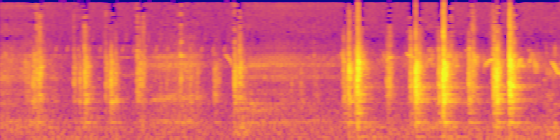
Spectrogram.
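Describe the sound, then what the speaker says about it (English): A wrench ratchets as it snugs a nut while a Hobart unit is being installed. A few scattered clicks come first, then a quicker burst of sharp, close metallic ratcheting. Nobody speaks. "then you snug it with a wrench"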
